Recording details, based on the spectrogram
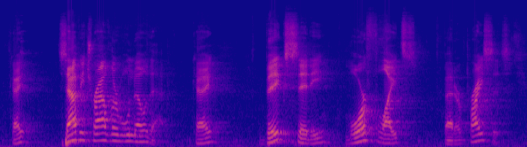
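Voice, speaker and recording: A loud man with a fairly high pitch and vocal fry talks in an animated tone with lively intonation, broken by long, frequent pauses. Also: fairly slow pace. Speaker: local government official on a panel. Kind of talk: panel discussion. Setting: luncheon event with audience.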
